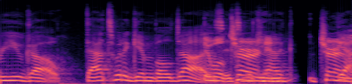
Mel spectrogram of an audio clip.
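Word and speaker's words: Gimbow: probably use um it's an auto gimbal called gimbal okay now you have to spell it g-i-m-b-o-w-l okay and what you do with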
